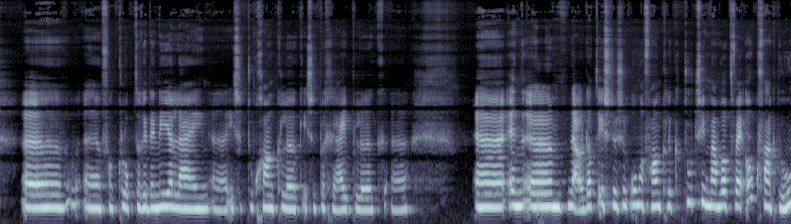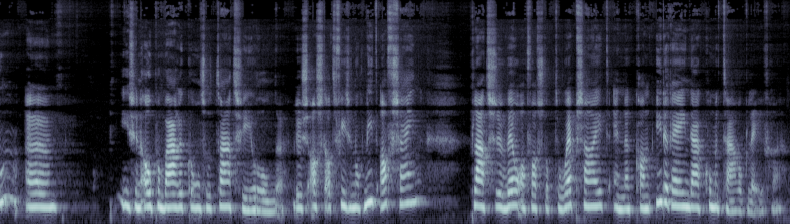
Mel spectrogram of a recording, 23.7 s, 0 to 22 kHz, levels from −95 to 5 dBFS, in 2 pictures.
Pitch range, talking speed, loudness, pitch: 195-230 Hz, 150 wpm, -19 LUFS, 215 Hz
